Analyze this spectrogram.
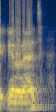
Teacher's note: The reason for this is because that N and sound and T both made average behind your top front teeth. It's easier to drop the T sound out instead of doing a double tap. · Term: vanishing T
